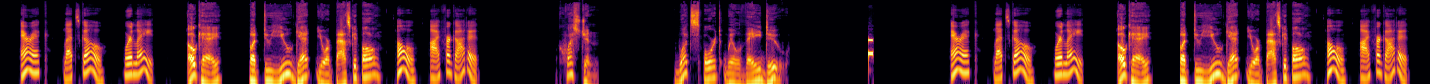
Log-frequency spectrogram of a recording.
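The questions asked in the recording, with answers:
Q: What sport will they do?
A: Basketball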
